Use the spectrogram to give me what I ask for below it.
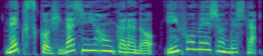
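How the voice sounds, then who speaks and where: A woman reading a scripted public information announcement in a formal, clearly worded manner. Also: high-pitched, very animated, fast talker, a little mellow, no room sound, studio quality. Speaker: announcer of a motorway information spot.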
